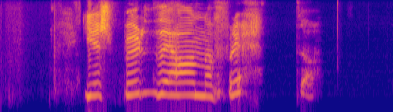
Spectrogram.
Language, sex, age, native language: Icelandic, male, 10, Icelandic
